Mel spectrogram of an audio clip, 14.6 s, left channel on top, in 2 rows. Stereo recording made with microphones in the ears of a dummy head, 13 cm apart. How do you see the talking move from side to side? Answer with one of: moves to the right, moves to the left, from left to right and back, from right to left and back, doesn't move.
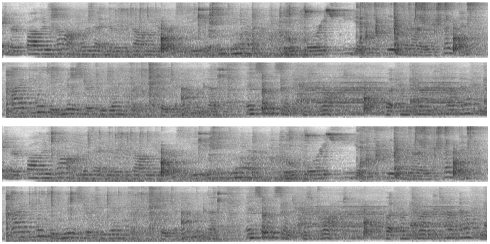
moves to the right.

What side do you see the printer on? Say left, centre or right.
left.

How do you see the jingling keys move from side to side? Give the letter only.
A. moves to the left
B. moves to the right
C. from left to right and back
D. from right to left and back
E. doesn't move
D.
